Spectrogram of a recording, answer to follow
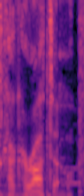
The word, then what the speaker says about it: Kakaroto: with an I and pronounce Goku's Saiyan name as Kakaroto.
